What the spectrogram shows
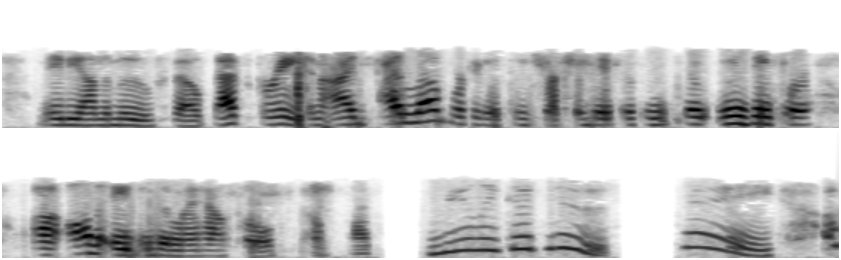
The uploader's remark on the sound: Comes to you live from the the State of Washington as well as somewhere in middle Tennessee. Calls in from on the road in Tennessee. Stopped to call in but still have miles left to travel on their way to the Midwest.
